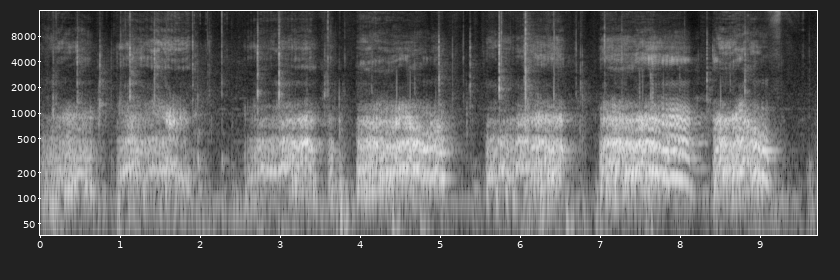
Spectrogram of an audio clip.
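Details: Boca, a pet poochon dog, playing footsie soccer inside the house, growls in long rough bursts of about a second each, repeated with short pauses, a few sharp knocks and bumps of play in between.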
